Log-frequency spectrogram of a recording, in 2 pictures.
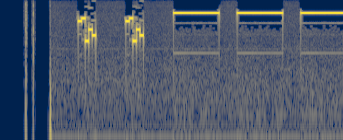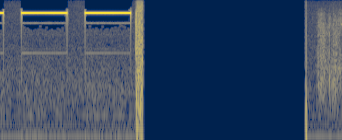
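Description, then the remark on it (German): A radio pager alerting sequence from an emergency dispatch center alerting rescue units: a few quick electronic tone bursts followed by a steady run of six long, evenly spaced beeps, loud and band-limited like a radio transmission, with no talking. “Ihr Name zur Alarmierung.”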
